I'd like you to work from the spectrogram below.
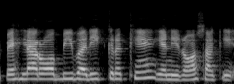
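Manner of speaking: ordinary delivery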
